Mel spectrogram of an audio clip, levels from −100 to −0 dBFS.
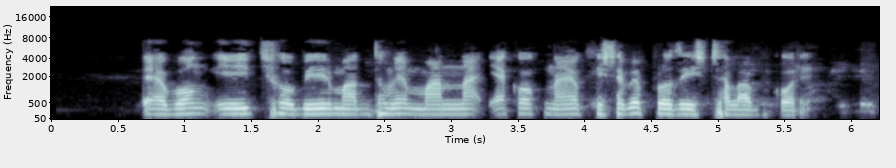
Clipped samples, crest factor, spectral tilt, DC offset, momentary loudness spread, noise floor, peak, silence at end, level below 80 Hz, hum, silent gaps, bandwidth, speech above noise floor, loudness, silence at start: under 0.1%; 16 dB; -4.5 dB/octave; under 0.1%; 6 LU; -76 dBFS; -2 dBFS; 0.05 s; -58 dBFS; none; none; 7.6 kHz; 59 dB; -17 LUFS; 0.7 s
